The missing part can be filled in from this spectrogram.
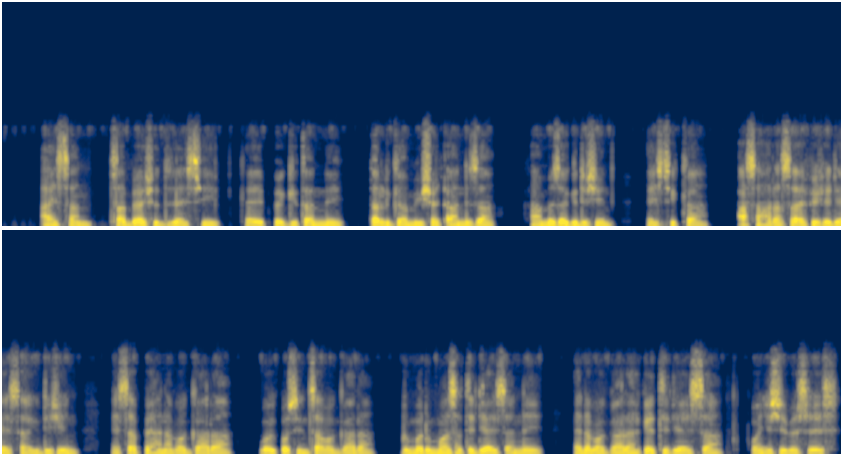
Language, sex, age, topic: Gamo, male, 18-24, government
